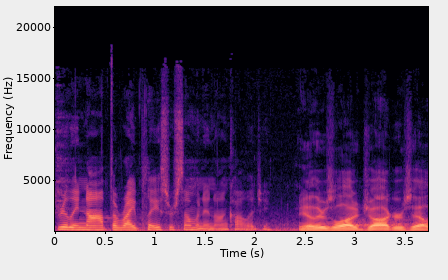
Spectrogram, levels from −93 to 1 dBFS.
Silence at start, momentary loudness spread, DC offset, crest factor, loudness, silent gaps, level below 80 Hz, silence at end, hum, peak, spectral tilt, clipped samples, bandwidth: 0 s; 15 LU; under 0.1%; 16 dB; -21 LUFS; none; -50 dBFS; 0 s; none; -4 dBFS; -6.5 dB/octave; under 0.1%; 16.5 kHz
